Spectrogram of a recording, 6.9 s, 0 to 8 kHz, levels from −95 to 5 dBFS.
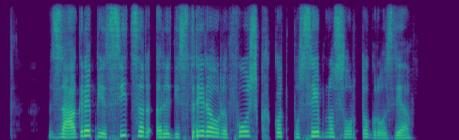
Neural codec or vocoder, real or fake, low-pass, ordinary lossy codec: codec, 16 kHz, 4.8 kbps, FACodec; fake; none; none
